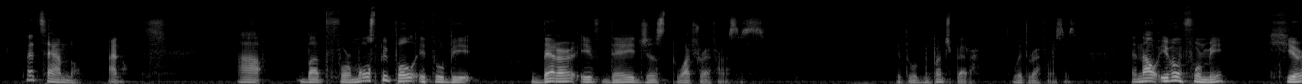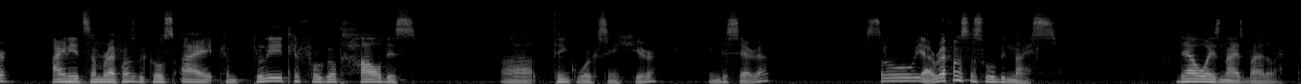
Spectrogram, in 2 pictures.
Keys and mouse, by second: 10.8-13.4 alt+shift+right drag, 13.4-16.1 ctrl+drag, 16.1 alt+right click, 16.5-19.6 drag, 19.4 shift+right click, 19.6 ctrl+alt+right click, 19.7-22.6 ctrl+drag, 22.6-24.1 ctrl+right drag, 24.1-26.0 alt+drag.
